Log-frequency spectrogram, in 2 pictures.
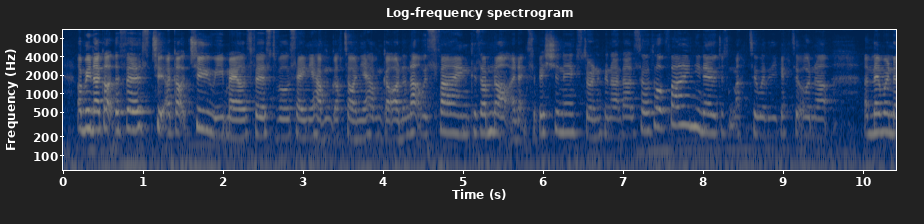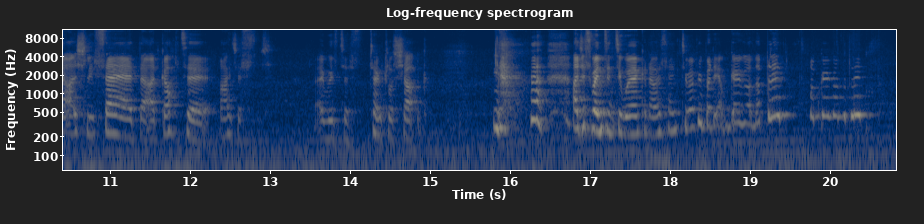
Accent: Conwy, Wales, United Kingdom; I'm 46 years old, just for a couple more weeks, and I come from Conwy in North Wales.

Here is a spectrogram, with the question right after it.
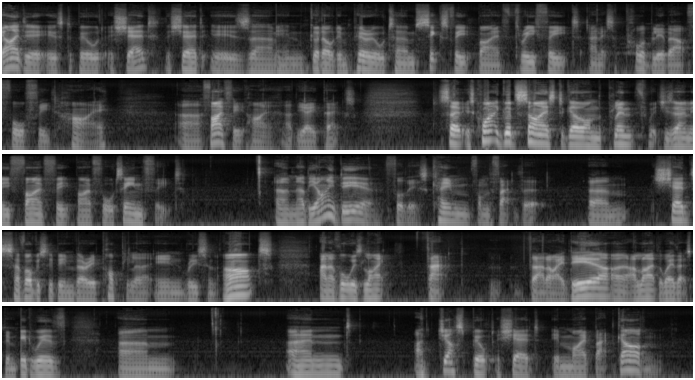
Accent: Corringham, East of England, United Kingdom; now in Chiswick, United Kingdom; I'm 45 years old. I'm originally from Corringham in Essex, but I now live in Chiswick, London.

